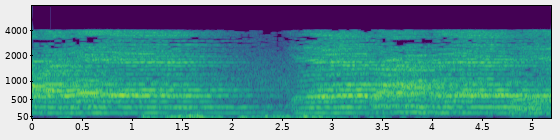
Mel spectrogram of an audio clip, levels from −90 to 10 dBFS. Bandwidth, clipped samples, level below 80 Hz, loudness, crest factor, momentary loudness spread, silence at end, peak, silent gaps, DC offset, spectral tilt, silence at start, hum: 4.3 kHz; under 0.1%; -32 dBFS; -13 LUFS; 14 dB; 15 LU; 0 s; 0 dBFS; none; under 0.1%; -10 dB/octave; 0 s; none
